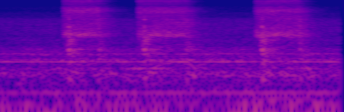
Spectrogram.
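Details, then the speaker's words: Welding machine given to the owner and never used, trigger pulled with fans off to check shielding gas; three sharp, strong hisses, one per pull, and flow seems excessive. Owner suspects the regulator setting. "Okay, that way I can hit the trigger and see if there's gas coming out. Oh. That seems like a lot."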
